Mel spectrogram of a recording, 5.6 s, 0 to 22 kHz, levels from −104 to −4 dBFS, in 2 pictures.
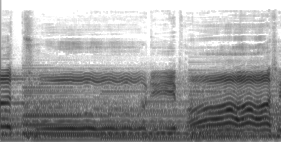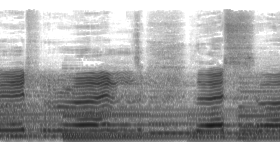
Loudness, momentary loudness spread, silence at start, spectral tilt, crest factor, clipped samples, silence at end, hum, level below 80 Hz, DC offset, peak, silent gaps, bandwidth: -22 LUFS; 10 LU; 0 s; -7 dB/octave; 14 dB; under 0.1%; 0 s; none; -50 dBFS; under 0.1%; -8 dBFS; none; 15.5 kHz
